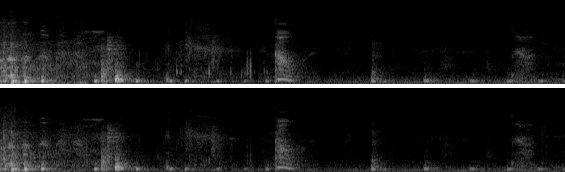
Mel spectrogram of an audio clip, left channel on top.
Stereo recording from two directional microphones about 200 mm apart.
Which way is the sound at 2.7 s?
Centre (ahead or behind).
